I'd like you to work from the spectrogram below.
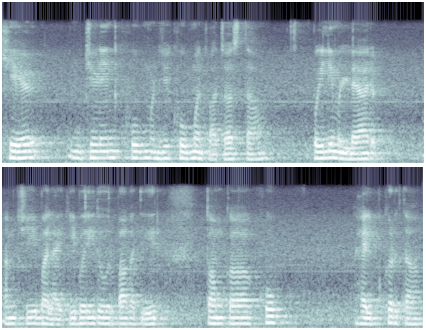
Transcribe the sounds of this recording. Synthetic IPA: kʰeɭ | d͡ʑeɽ̃enkʰuːbm̤əɳd͡zekʰuːbm̤ət̪ʋat͡saəst̪a | pəjiliːm̤əʈljaɾ | amt͡ɕiːbʱəlajkiːbəɾiːd̪oɾpakat̪iːɾ | t̪oamkakʰuːb | ɦelpkəɾt̪a

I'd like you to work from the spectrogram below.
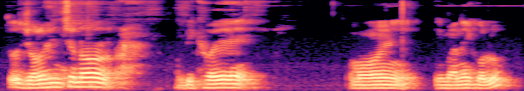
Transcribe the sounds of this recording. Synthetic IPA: t̪od͡ʑɔlɔɦinsɔnɔɹ | bikʰɔe | mojimanekolu

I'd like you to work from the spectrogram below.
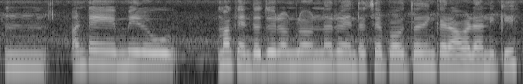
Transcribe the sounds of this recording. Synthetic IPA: ɐɳʈe̞ːmiːɾu | maːkent̪̬ɐd̪uːɾɐmlo̞ːunːaːɾuent̪ɐt͡ʃɛːpːɐut̪und̪iŋkaːɾaːʋɐɽaːniki

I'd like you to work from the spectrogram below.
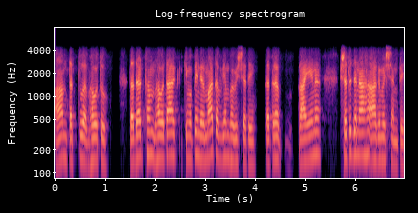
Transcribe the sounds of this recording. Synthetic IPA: aːmt̪ɐt̪ʋɐbʱɐʋɐt̪u | t̪ɐd̪ɐɾt̪ʰɐmbʱɐʋɐt̪aːkimɐpiniɾmaːt̪ɐʋjɐmbʱɐʋiʃjɐt̪et̪ɐt̪ɾɐ | pɾaːjɐɳɐʃɐt̪ɐd͡ʒɐnaːɦɐ̆aːɡɐmeʃjɐnt̪i

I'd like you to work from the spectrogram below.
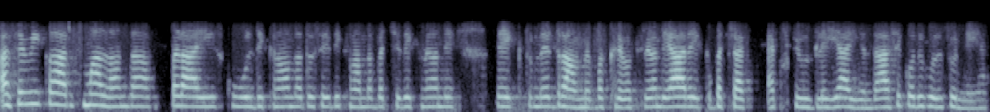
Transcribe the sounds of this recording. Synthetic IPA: ə̰sẽːʋiːkaːɾsəmaːlãːnd̪aːpəɽaːiːskuːld̪ɪkʰnaːɦõnd̪aːt̪ʊsẽːd̪ɪkʰnaʊ̃ːnd̪aːbətːʃeːd̪ɪkʰneːõːnd̪eːt̪eːɪkt̪ʊnd̪eːɖɾaːmẽbəkʰːɾeːbəkʰɾeːõːnd̪eːɦəɾɪkbətːʃaːɛːkskjuːzləiːaːiːɦə̃ːnd̪aːəsẽːkod̪iːkʊd̪sʊɳniːɛː

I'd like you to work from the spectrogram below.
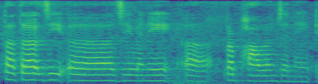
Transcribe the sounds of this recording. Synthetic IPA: t̪ɐt̪ɾɐd͡ʒid͡ʒiːʋɐneːpɾɐbʱaːʋɐnd͡ʒɐnɐjt̪i

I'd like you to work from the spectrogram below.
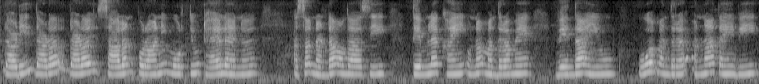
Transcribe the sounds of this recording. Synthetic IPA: ɗaːɖʱiɗaːɽɗaːɽ̤asaːlənɪ̆pʊɾaːnimʊːɾt̪ijũʈʰɐɦələɦɪn̆ | ɐsãnɐ̃ɳɖaɦũːn̆d̪asi | t̪eːmləkʰãːĩʊnə̆mɐ̃nd̪ɪɾəmẽ | ʋẽːn̆d̪aɦijũ | ʊɦəmɐ̃nd̪əɾəɐnat̪aːĩbʱɪ

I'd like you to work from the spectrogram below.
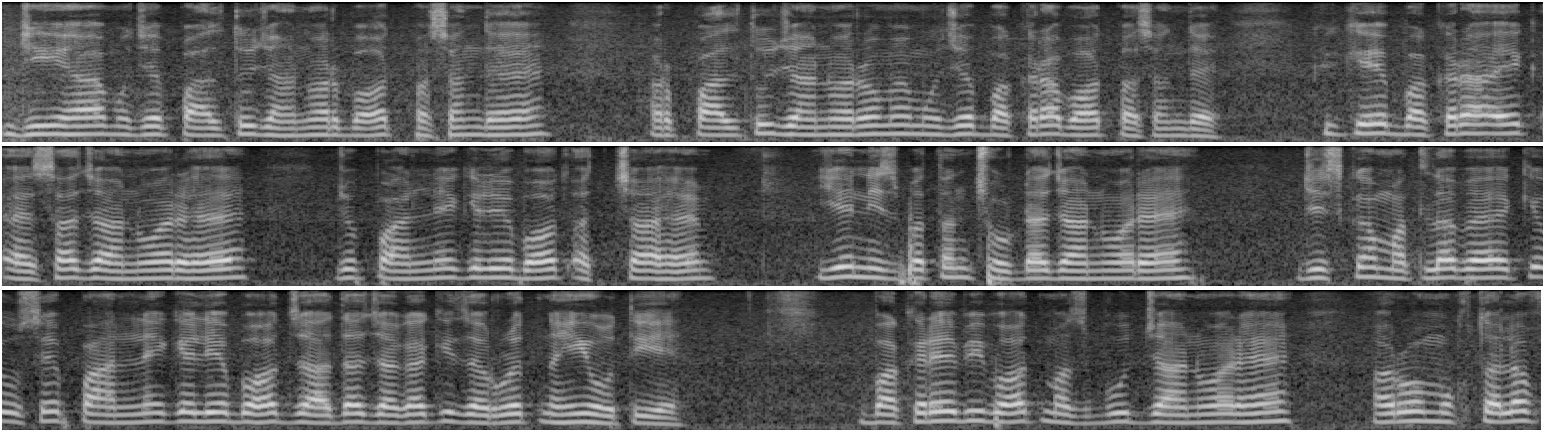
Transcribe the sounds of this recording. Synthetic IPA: d͡ʒiːɦãːmʊd͡ʒʱepaːlt̪ud͡ʒaːnwəɾbɐɦʊt̪pɐsə̃nd̪ɦɛ | ɔːɾpaːlt̪ud͡ʒaːnwəɾõmẽmʊd͡ʒʱebɐkɾabɐɦʊt̪̚pɐsə̃nd̪ɦɛː | kjõːkebɐkɾaeːkɛːsad͡ʒaːnwəɾɦɛ | d͡ʒoːpãːlnek̬eliebɐɦʊt̪ɐtːʃʰaɦɛː | jenɪsbət̪ənt͡ʃʰoːʈad͡ʒaːnʋəɾɦɛ | d͡ʒɪskamɐt̪ləbɦɛkeʊsepãːlnek̬eliebɐɦʊt̪zjaːd̪ad͡ʒɐɡak̬izɐɾuːɾət̪nɐɦĩɦoːt̪iɦɛː | bɐkɾẽbʱibɔɦʊt̪mɐzbuːt̪̚d͡ʒaːnwəɾɦɛ̃ | ɔːɾʋomʊxt̪əlɪf

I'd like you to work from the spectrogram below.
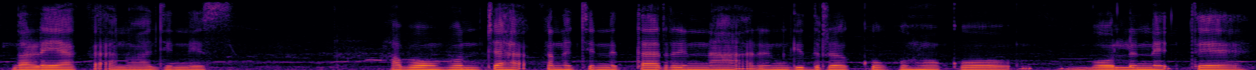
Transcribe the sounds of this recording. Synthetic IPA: d̪aɽɛjaka̰ʔa̰nɔwad͡ʒinis | abɔɦbɔnt͡ʃaɦa̰ʔkanat͡ʃɛnɛt̪aɾːinːaɦa̰ʔɾɛnɡid̪ɾəkɔkɔɦɔ̃kɔbɔlɛnɛc̚ˀt̪ɛ

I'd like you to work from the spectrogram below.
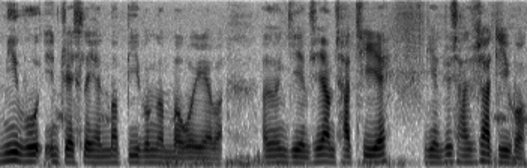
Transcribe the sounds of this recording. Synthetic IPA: mibuintɾestlɐjɦɐnbɐpibɐŋɐmbɐojabɐɐduŋɐɡemsʰejamsʰatʰie | ɡemsusʰasusʰatʰikɔ

